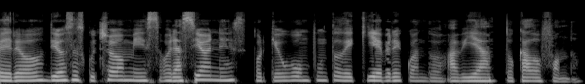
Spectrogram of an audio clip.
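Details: Adult woman, Spanish interpreter; typical speech.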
